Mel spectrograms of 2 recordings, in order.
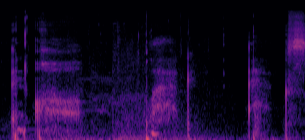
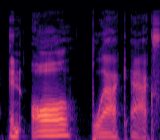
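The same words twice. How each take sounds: First: It is said in a soft ASMR whisper. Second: It is said in a normal voice.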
